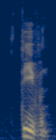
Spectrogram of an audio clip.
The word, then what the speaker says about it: Stephen: 자, 이 ph는 일반적으로 v로 발음합니다. 스티븐, 동격이죠.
